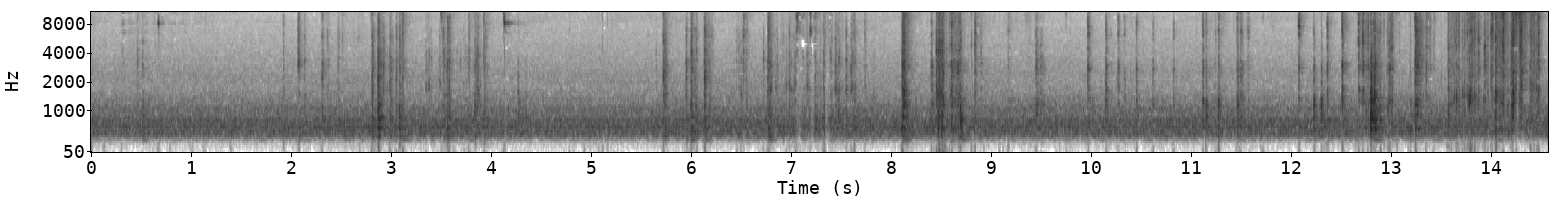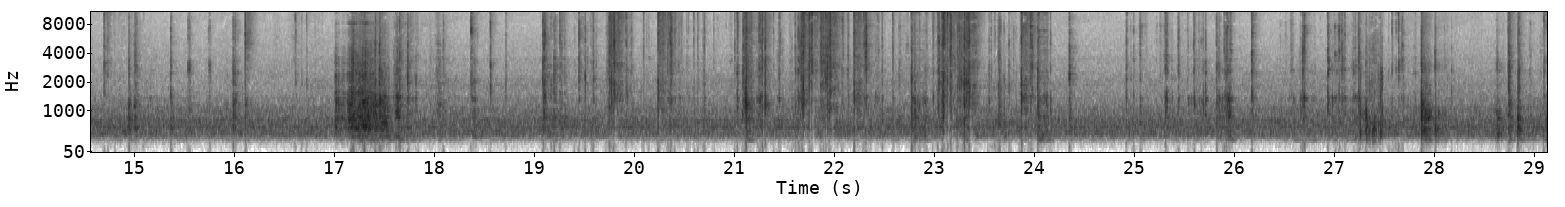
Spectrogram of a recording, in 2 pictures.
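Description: Irregular clicks, taps and knocks of hard plastic Nerf blaster parts and a small screwdriver being handled and fitted together, with a denser flurry of clatter about midway, over a steady hum.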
